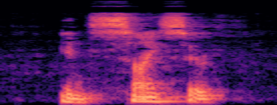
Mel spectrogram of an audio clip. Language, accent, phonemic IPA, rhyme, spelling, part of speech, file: English, Southern England, /ɪnˈsaɪ.sɪv/, -aɪsɪv, incisive, adjective, LL-Q1860 (eng)-incisive.wav
- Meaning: 1. Intelligently analytical and concise. (of a person or mental process) 2. Intelligently analytical and concise. (of a person or mental process): Accurate and sharply focused. (of an account)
